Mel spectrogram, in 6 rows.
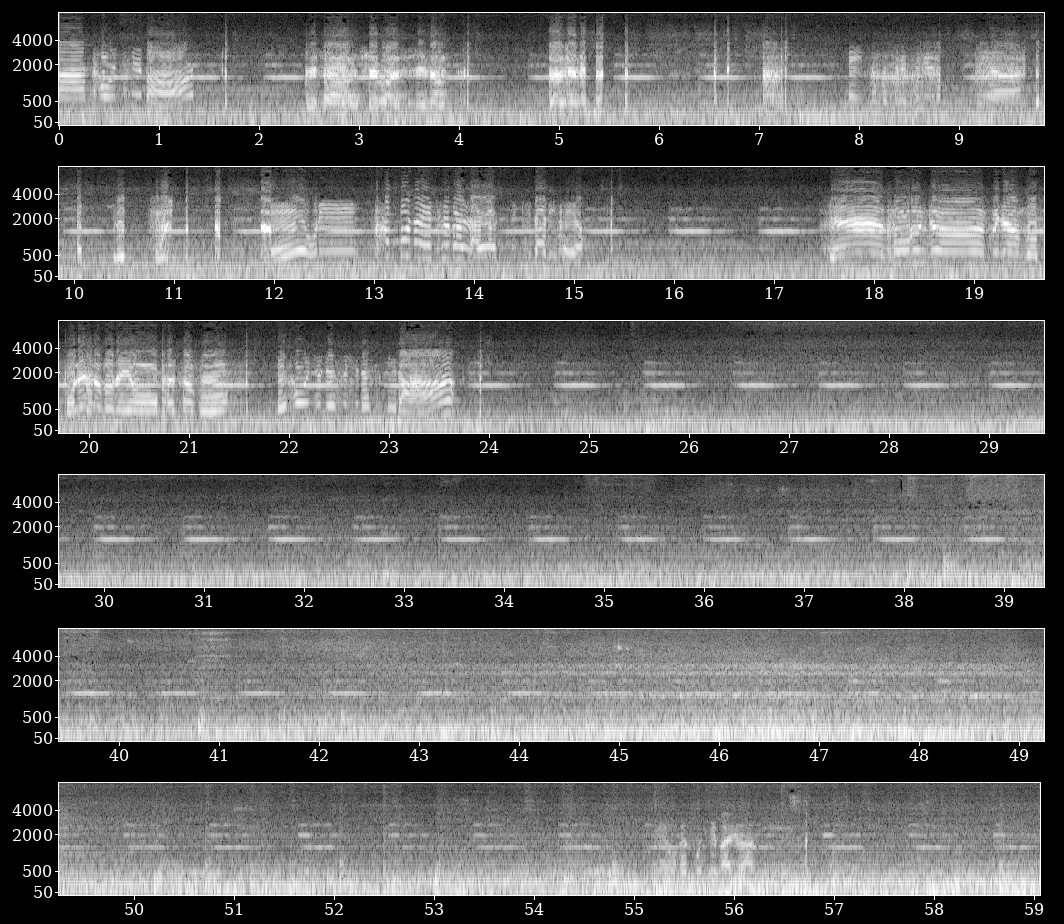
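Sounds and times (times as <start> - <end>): train wheels rumbling: 0.0 - 59.0
high wheel squeal: 34.8 - 49.3.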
